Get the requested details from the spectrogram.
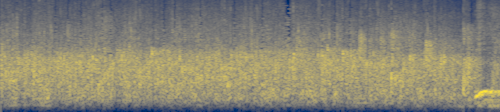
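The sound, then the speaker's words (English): A large audience applauds itself, clapping steadily in a dense, continuous wash of applause, loud and even throughout without any break or talking over it. “So can you all please give yourselves another round of applause?”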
